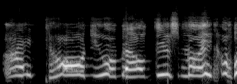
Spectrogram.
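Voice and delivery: tearful mother. Retold or imitated. Mother dabbing eyes.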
